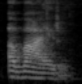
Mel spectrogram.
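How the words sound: It is said in the Lisbon way. This is how people from the capital say it. "Lisboans pronounce it"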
